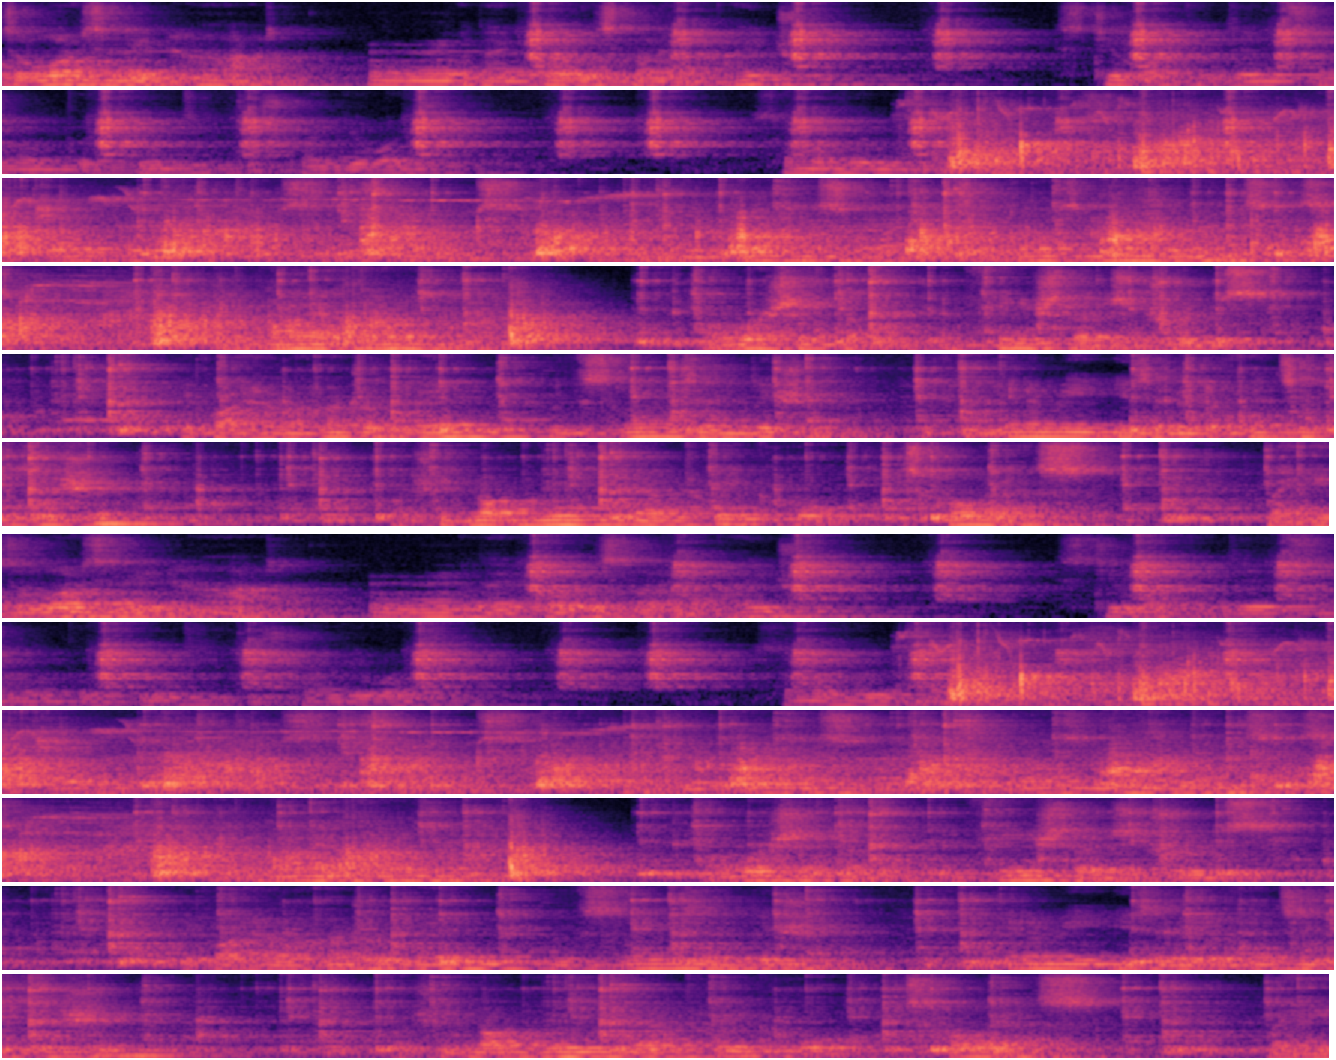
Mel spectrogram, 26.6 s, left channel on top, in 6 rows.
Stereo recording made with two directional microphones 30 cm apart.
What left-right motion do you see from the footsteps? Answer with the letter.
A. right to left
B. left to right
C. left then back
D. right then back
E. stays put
C.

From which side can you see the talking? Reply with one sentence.
In this clip you hear the talking on the left.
